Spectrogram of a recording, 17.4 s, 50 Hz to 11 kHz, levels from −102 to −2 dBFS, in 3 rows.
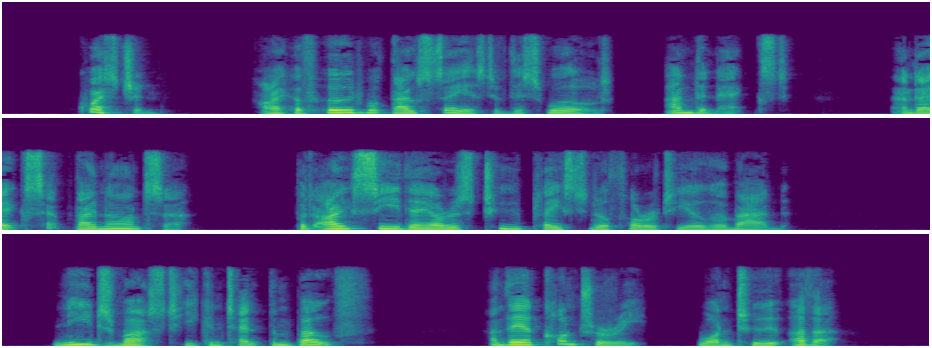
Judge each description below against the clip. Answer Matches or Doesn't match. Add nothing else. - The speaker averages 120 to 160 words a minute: Matches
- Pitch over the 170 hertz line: Matches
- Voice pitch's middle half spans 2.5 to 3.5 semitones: Doesn't match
